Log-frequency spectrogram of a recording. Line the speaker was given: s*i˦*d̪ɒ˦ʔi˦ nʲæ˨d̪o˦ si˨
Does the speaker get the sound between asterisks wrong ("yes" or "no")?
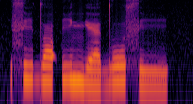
no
